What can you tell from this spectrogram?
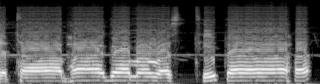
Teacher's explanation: తా దీర్ఘంగా, విసర్గ ఉచ్చారణ హాల హ చెప్పాలి.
